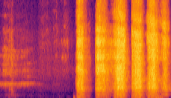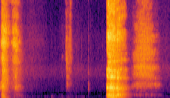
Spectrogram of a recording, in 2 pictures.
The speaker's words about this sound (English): Excuse me, I'm going to blow my nose again.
